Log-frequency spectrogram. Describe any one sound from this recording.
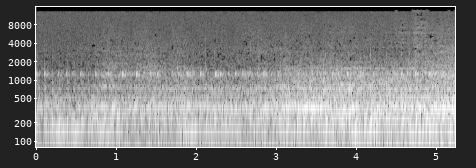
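A small ensemble plays rapid, rhythmic percussion in a large hall, growing louder.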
